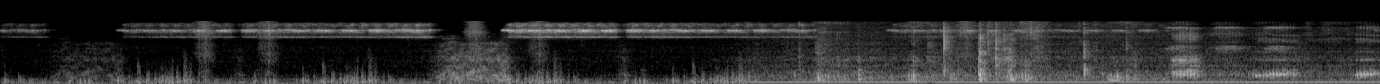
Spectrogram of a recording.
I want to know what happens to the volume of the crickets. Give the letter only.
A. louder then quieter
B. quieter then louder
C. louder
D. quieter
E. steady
A.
